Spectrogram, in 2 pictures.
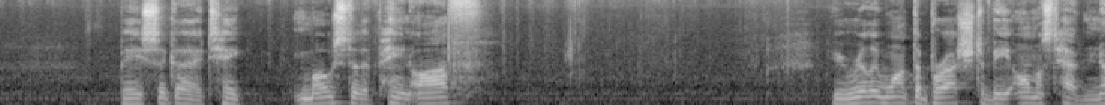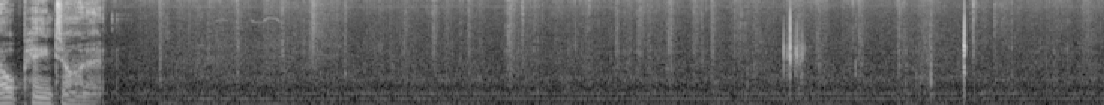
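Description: A small paintbrush dabs and scrapes softly against a paper towel.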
